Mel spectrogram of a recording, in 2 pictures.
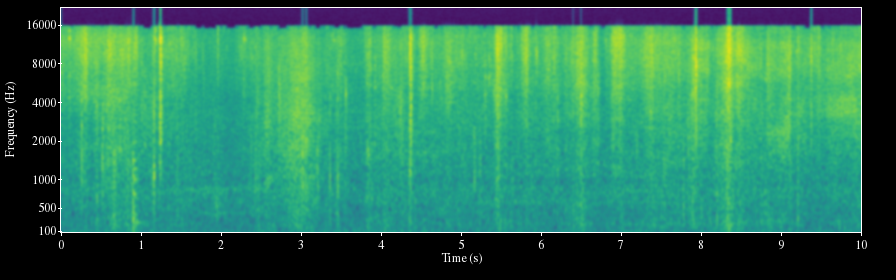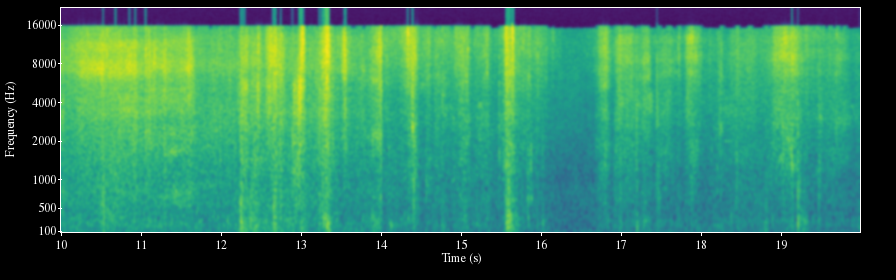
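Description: Stiff fabric rustles and crinkles as it is pushed and handled close by.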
